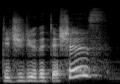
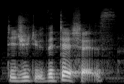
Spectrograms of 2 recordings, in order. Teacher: for white speakers we expect a rising tone in questions like these · african american speakers may be more likely to ask a yes no question with a level tone or a falling tone for white speakers we expect a rising tone in questions like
